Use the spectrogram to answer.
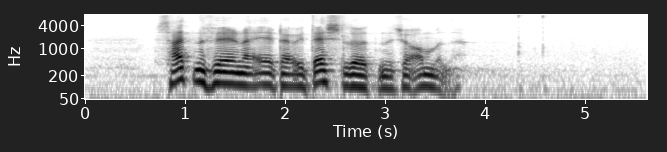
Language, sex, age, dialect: Faroese, male, 61+, Suðurstreymoy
